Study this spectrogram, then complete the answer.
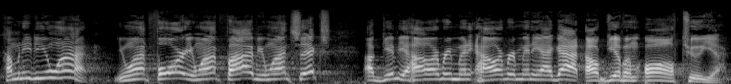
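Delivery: fed-up man offering everything; exasperated giving in. Retold or imitated. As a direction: throw bread at him to make it stop. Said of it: "he says".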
